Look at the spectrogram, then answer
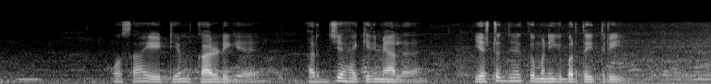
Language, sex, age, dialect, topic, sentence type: Kannada, male, 36-40, Dharwad Kannada, banking, question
